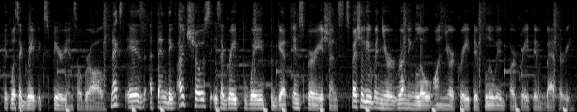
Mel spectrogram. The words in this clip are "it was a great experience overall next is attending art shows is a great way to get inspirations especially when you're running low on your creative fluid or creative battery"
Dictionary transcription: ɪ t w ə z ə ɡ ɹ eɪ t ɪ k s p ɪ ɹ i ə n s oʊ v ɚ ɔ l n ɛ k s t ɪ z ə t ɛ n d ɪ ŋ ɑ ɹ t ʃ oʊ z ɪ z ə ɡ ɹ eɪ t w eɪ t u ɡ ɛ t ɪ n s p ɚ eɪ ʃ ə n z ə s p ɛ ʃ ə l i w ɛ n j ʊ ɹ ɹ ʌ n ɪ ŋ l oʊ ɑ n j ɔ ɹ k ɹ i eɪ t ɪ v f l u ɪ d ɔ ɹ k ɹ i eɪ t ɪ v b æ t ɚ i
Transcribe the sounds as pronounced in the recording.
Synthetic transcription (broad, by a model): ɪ t w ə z ə ɡ ɹ eɪ t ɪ k s p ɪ ɹ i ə n s oʊ v ɚ ɔ l n ɛ k s t ɪ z ə t ɛ n d ɪ ŋ ɑ ɹ t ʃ oʊ s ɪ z ə ɡ ɹ eɪ t w eɪ t u ɡ ɛ t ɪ n s p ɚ eɪ ʃ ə n s ə s p ɛ ʃ ə l i w ɛ n j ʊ ɹ ɹ ʌ n ɪ ŋ l oʊ ɑ n j ɔ ɹ k ɹ i eɪ t ɪ v f l u ɪ d ɔ ɹ k ɹ i eɪ t ɪ v b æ t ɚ i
